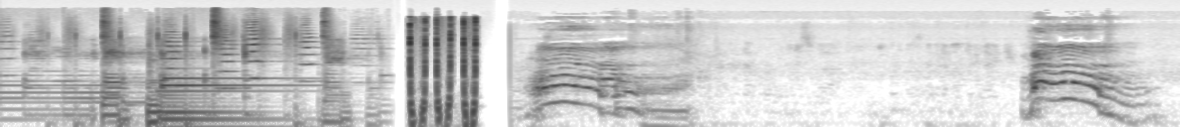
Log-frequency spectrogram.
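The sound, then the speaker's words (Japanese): A Hokkaido dog, Toichiro, whimpers in two separate bouts of high, wavering whines with a quiet gap between them during a morning walk on the Toyohira River riverbank, after a short burst of musical tones at the start. “北海道犬《北海道狗》 北海道之聲”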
